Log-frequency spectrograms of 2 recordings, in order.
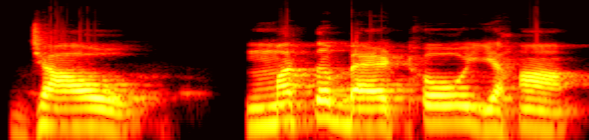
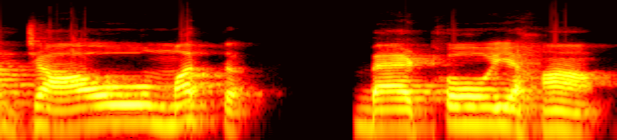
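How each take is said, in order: First: The pause comes after जाओ. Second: The pause comes after मत.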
